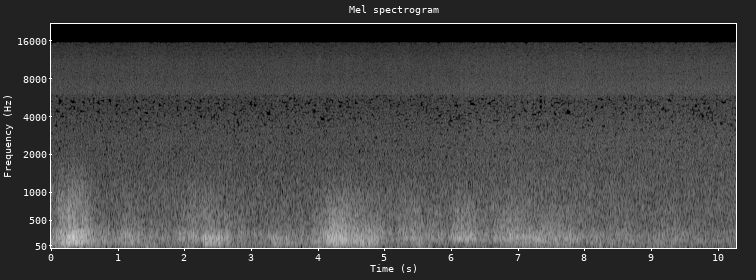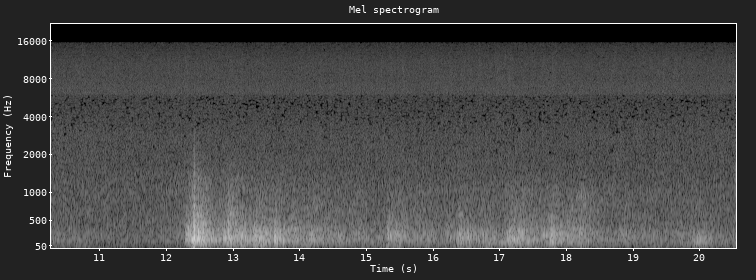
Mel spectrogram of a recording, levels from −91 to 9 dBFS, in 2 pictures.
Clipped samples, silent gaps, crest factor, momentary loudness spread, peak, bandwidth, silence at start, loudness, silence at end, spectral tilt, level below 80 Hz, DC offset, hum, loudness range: under 0.1%; none; 26 dB; 13 LU; -4 dBFS; 16 kHz; 0 s; -30 LUFS; 0 s; -5.5 dB/octave; -48 dBFS; under 0.1%; none; 10 LU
